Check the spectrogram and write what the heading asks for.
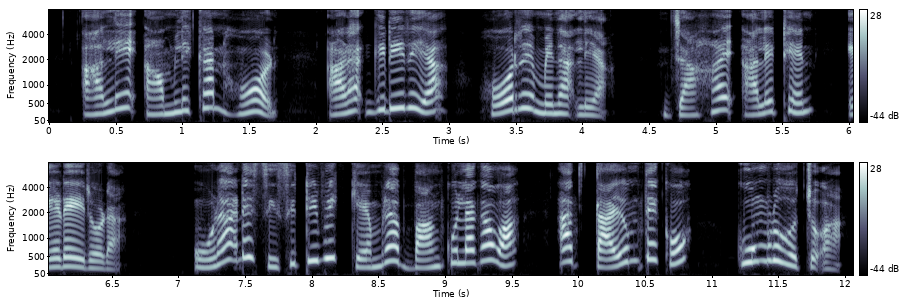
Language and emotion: Santali, disgusted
